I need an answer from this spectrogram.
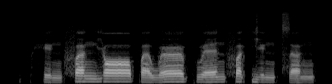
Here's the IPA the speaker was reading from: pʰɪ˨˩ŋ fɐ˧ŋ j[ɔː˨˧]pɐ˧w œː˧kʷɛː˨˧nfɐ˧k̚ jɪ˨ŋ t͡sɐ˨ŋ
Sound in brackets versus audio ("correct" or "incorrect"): incorrect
